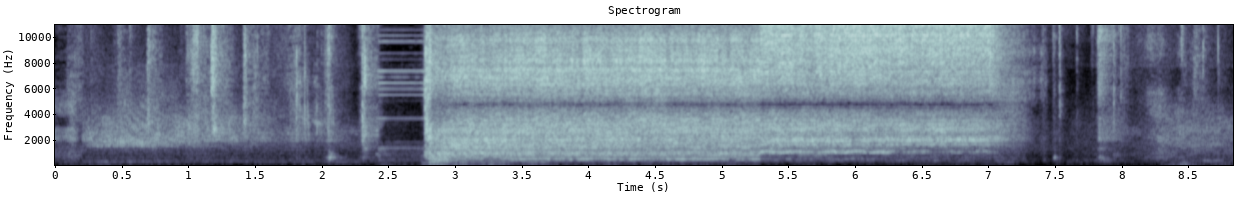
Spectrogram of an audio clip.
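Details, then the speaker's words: 1977 Datsun Z with L28 engine, off the road since 2010, cranked during a compression test with oil in cylinder one. The starter makes a harsh, grating, uneven whir and sounds bad, though it is not hot. "Well, that starter is starting to sound pretty bad."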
